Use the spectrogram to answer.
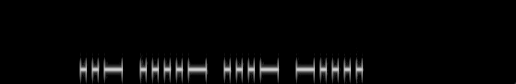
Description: Morse code, heard as a keyed tone, about 21 wpm, 700 Hz. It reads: U4V6
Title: Four Challenging Letter-Number Combinations 20wpm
